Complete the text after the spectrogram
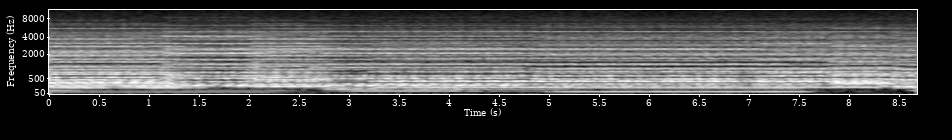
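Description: An organ plays slow, sustained chords.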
